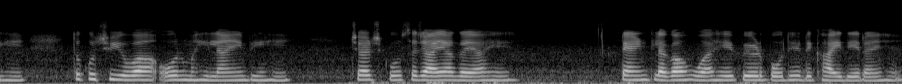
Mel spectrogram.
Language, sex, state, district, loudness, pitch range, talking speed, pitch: Hindi, female, Uttarakhand, Uttarkashi, -23 LUFS, 190-205 Hz, 155 wpm, 195 Hz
